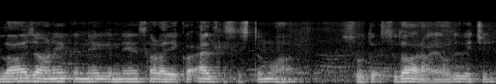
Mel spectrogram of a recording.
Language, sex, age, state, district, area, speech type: Dogri, male, 30-45, Jammu and Kashmir, Udhampur, rural, spontaneous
